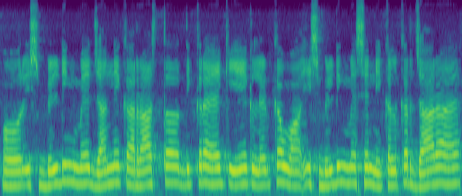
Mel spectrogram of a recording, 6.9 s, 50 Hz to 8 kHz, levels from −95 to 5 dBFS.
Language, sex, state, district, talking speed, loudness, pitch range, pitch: Hindi, male, Rajasthan, Bikaner, 200 wpm, -13 LUFS, 170-195 Hz, 180 Hz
